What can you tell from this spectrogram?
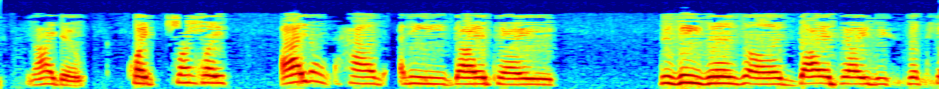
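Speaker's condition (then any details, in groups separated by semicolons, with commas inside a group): Hemiplegic cerebral palsy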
